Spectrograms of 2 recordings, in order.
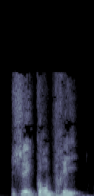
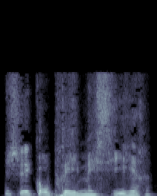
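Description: First: Said in the usual way. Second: J'ai compris, messire repeated meekly with the title; submissive repetition. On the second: A narrator's reading. Claudine humbly repeating the phrase as ordered. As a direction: obediently parrot the correction. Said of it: "répéta Claudine".

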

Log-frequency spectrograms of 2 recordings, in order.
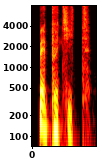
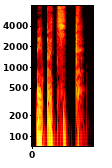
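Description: First: Calling out to the swarm; an urgent plea to her bees; raised call to the bees. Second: Breathed in a whisper to the bees; whispered softly; a hushed whisper to the swarm; murmured. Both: A narrator's reading.

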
